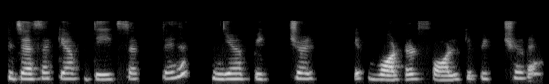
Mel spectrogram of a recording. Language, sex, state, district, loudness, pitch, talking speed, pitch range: Hindi, female, Uttar Pradesh, Lalitpur, -20 LUFS, 255 Hz, 140 wpm, 235-275 Hz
